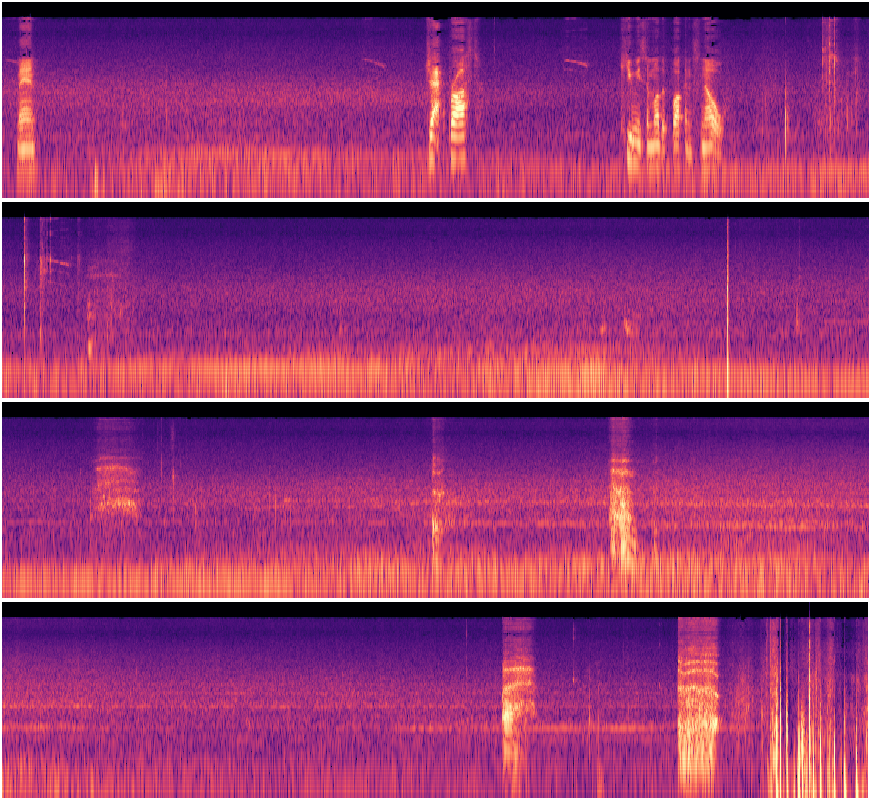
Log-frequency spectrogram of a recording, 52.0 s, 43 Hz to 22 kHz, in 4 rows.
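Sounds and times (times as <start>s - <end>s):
man's hiccup-like throat sound: 32.5s - 32.8s, 35.1s - 35.9s, 49.2s - 49.9s.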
